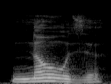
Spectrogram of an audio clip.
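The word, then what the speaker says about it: nose: 뜻은 눈 이라는 뜻입니다 알파벳 때는 느 오는 5s 는 즈 그리고 매 끝에 있는 이는 발음 하지 않습니다 그래서 너 우즈 너 우즈 라고 발음합니다 뜻은 고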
